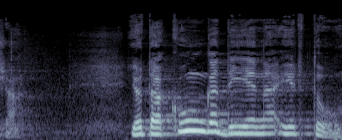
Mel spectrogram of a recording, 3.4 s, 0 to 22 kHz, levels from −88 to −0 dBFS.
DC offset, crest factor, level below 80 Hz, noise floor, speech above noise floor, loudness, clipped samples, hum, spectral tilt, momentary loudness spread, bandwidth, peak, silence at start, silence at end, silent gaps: under 0.1%; 14 dB; -62 dBFS; -57 dBFS; 34 dB; -24 LUFS; under 0.1%; none; -7 dB/octave; 12 LU; 14 kHz; -10 dBFS; 0 s; 0 s; none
